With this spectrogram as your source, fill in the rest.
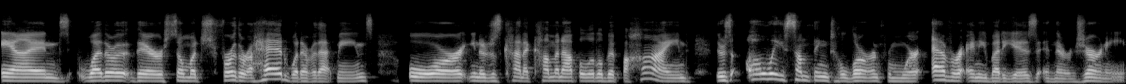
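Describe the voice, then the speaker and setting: At a moderate pace, a woman speaks in a normal speaking voice with ordinary pitch variation. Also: fairly low pitch for a woman. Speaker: coach, collective member. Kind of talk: casual discussion.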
